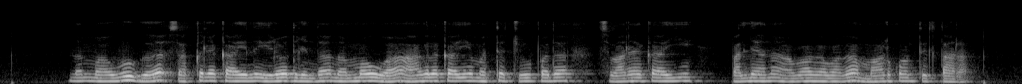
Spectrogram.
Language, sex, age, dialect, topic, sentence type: Kannada, male, 41-45, Central, agriculture, statement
